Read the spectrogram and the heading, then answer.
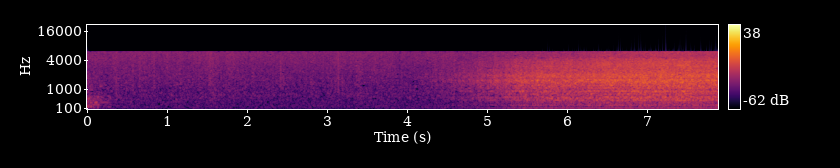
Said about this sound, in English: Because there's no use going on like this. The rain, I can't even see the road.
